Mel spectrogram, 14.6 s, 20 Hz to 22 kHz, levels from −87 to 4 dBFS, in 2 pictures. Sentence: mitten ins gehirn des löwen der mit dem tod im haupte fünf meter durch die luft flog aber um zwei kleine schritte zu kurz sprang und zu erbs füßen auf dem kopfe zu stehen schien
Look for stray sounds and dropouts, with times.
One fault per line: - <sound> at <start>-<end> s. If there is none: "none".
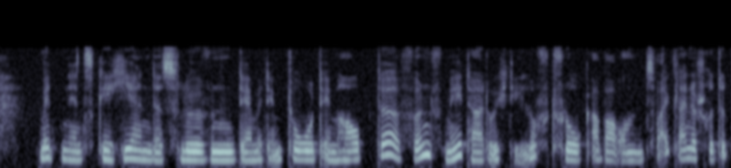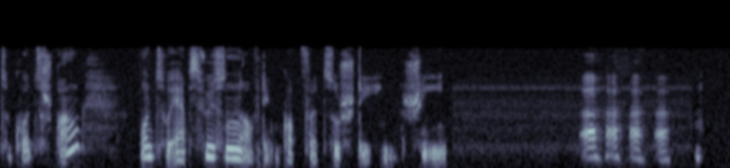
- laugh at 13.1-14.0 s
